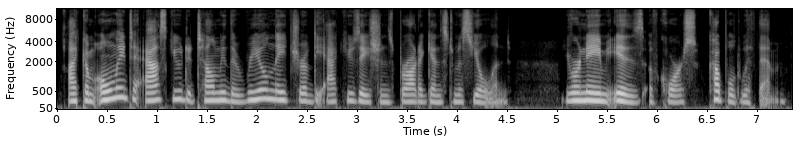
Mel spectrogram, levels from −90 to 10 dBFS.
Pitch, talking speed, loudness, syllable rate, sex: 210 Hz, 220 wpm, -19 LUFS, 5.7 syllables/s, female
